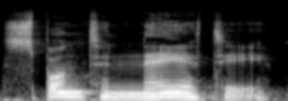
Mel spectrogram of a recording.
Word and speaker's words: spontaneity: Don't forget that the word spontaneous is quite a difficult word to pronounce, and the noun of it is spontaneity.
